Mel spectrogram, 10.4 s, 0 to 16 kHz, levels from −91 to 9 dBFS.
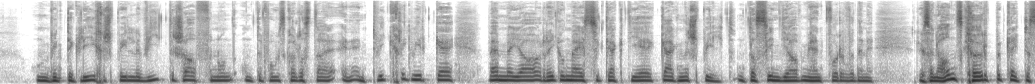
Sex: male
